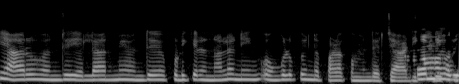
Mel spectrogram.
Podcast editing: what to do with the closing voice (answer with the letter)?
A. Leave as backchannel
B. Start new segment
B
